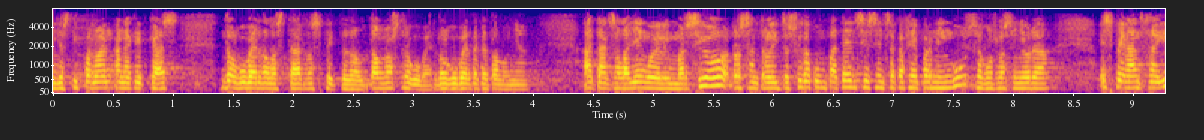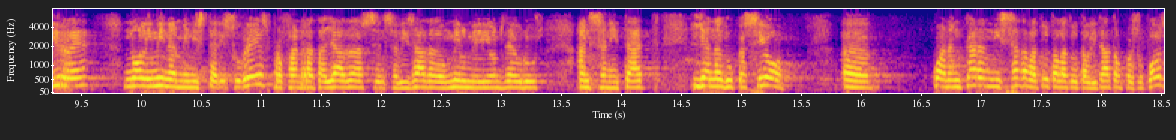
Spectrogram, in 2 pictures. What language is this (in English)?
Catalan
